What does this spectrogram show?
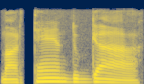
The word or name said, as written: Martin du Gard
